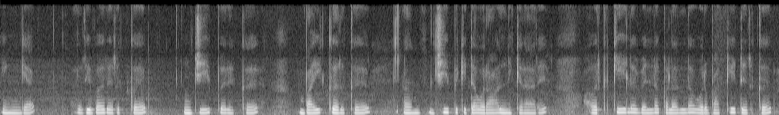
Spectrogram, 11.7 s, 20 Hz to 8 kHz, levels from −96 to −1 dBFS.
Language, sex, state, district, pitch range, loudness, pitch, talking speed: Tamil, female, Tamil Nadu, Nilgiris, 205-230 Hz, -19 LUFS, 215 Hz, 95 wpm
